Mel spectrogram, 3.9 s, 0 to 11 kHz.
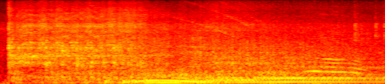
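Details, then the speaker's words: K20Z3 turbo K-series swapped FRS, first start, idle set by throttle body idle screw (no idle control valve): catches right away, quiet steady low idle, even rumble, no knocks; sounds good. "wow I cannot get over how quiet it is I know it'll definitely get louder with some RPM in it but all right she's running she sounds good"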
